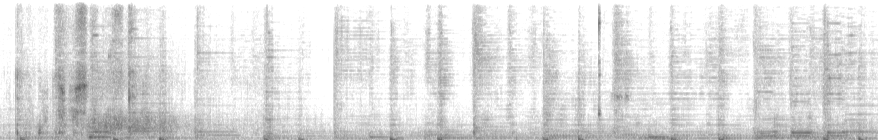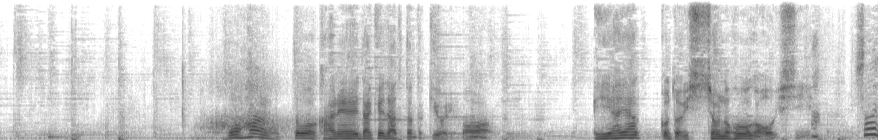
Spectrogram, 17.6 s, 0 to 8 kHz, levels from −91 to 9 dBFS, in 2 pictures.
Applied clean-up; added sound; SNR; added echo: neural separator model SepFormer DNS4.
